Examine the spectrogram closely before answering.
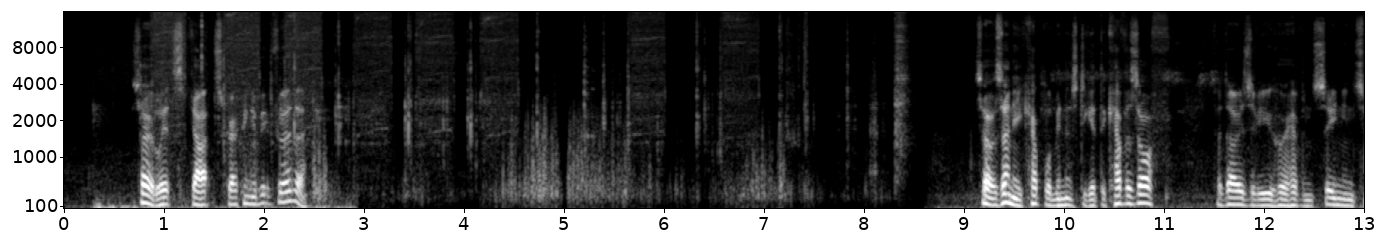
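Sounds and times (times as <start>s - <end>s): cordless drill on sheet metal: 0.8s - 4.6s, 5.6s - 7.0s.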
